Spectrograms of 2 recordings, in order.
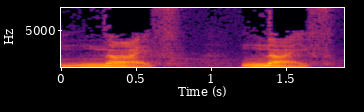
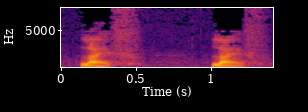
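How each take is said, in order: First: Knife with a nasal start, said slowly; careful "knife", k silent; teacher contrasting "knife" with "life"; model pronunciation. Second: Life with a clear lateral L, slow; careful "life" twice; teacher contrasting "life" with "knife"; model pronunciation. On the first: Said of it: "小刀的它前面是鼻音". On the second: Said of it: "这个是边音啊". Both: Shown as a demonstration.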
